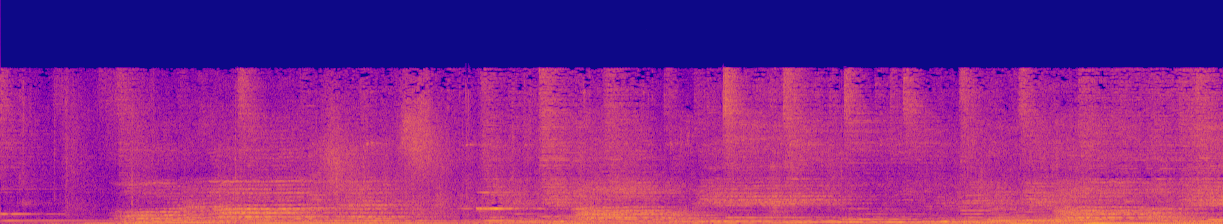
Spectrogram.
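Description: Gospel choir singing, the voices coming in fuller about a second in after a quieter opening, in sustained phrases that ease briefly twice.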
